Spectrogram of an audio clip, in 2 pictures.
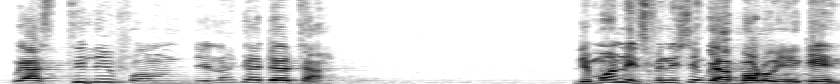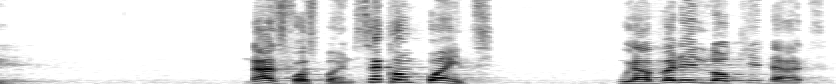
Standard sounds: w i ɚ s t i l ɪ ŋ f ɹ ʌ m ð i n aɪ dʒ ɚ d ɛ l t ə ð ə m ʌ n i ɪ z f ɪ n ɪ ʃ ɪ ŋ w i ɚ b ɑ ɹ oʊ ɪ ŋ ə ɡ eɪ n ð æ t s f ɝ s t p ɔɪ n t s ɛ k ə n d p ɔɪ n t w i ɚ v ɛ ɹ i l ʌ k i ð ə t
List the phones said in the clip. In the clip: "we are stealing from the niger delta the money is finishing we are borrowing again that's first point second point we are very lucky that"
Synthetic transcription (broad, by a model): w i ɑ s t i l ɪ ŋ f ɹ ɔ m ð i n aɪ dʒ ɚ d ɛ l t ə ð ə m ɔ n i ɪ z f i n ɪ ʃ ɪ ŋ w i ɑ b ɑ ɹ oʊ ɪ ŋ ə ɡ eɪ n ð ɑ t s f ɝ s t p ɔɪ n t s ɛ k ə n d p ɔɪ n t w i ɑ v ɛ ɹ i l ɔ k i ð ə t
